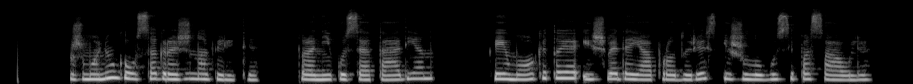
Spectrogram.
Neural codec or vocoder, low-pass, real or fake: none; 14.4 kHz; real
